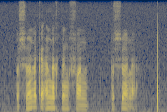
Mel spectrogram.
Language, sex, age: Afrikaans, male, 23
